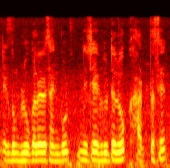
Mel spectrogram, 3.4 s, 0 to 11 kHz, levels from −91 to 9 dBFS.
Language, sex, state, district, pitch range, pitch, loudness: Bengali, male, Tripura, West Tripura, 155-165 Hz, 160 Hz, -13 LUFS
